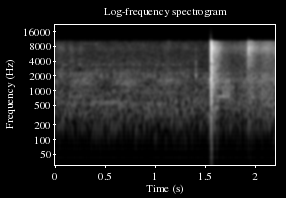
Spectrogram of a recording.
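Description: Quiet, then a single sharp snap about one and a half seconds in as the rawhide bowstring on the Oregon ash bow breaks on the shot, followed a moment later by a smaller click.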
